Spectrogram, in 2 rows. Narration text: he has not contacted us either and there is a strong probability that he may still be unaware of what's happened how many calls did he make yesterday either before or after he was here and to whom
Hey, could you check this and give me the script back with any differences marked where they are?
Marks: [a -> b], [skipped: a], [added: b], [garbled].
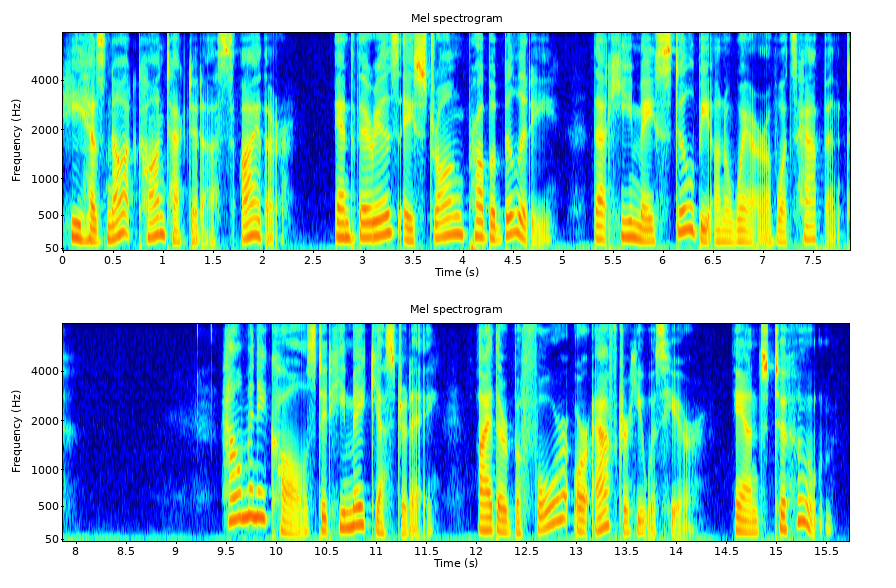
he has not contacted us either and there is a strong probability that he may still be unaware of what's happened how many calls did he make yesterday either before or after he was here and to whom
